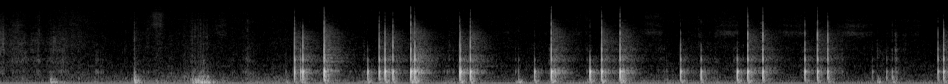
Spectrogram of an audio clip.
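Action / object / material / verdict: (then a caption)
tap / hardcover notebook, glossy cardboard cover / cardboard / none. Long red nails tap and knock on the glossy cardboard cover of a new leopard-print hardcover notebook, which is held upright in both hands. About two dozen short, dry, hollow taps come in quick irregular clusters, each with a brief mid-pitched ring that fades almost at once against a quiet background.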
